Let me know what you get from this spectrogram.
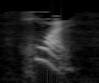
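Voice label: "坏" Mandarin Chinese; hsk; chinese-flashcards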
